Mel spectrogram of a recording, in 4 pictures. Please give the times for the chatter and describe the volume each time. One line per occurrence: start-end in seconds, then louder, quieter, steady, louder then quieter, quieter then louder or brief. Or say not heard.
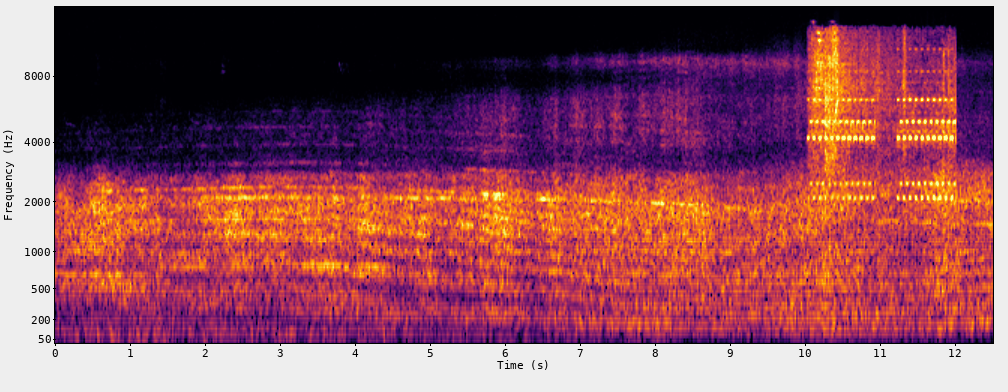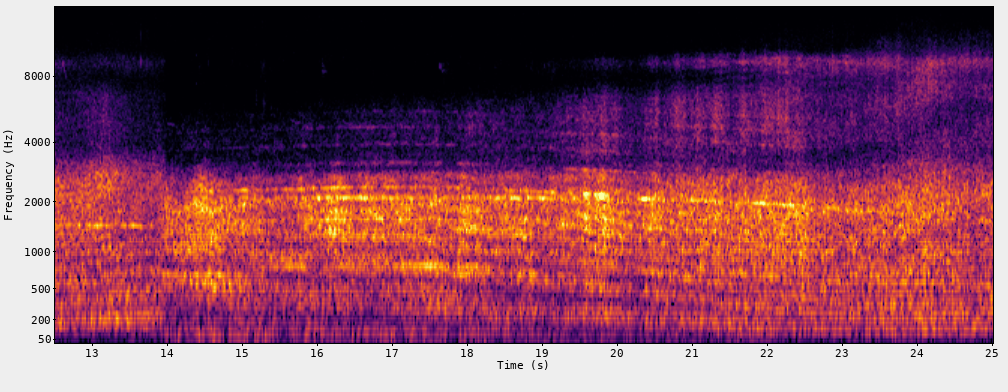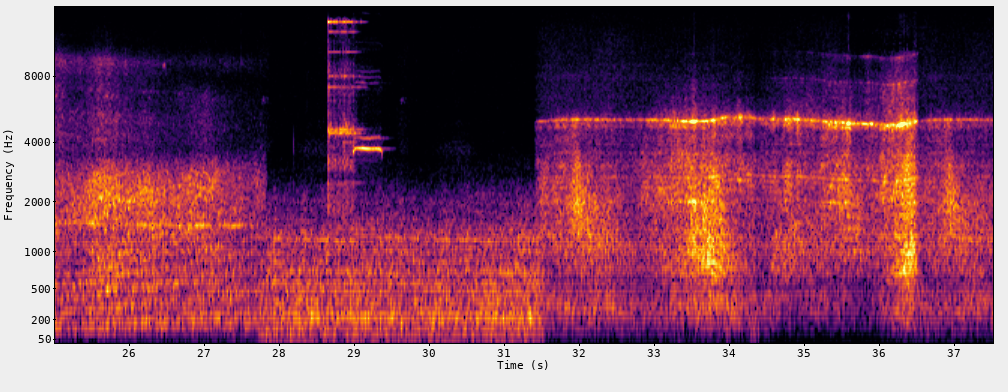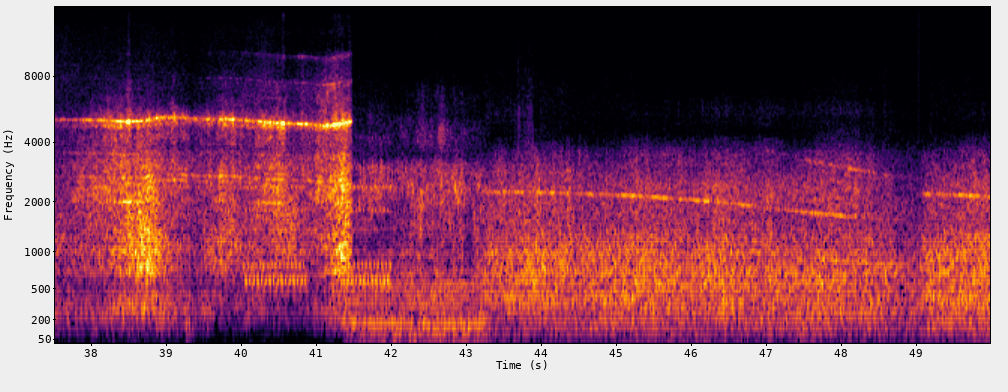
not heard.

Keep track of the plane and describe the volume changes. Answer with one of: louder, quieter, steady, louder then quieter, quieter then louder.
steady.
